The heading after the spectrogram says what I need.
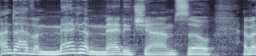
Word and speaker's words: Medicham: with my Mega Medicham, or my Mega Medicam, as I would usually pronounce it, but it's Medicham, I guess, officially.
